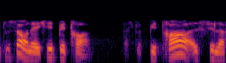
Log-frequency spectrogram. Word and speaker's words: petra: On peut dire Petra, qui est standard actuellement, mais il y en a qui disent Pta, Para, Pte, etc. On n'a pas écrit tout ça, on a écrit Petra.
